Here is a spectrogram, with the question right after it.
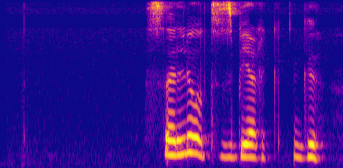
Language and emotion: Russian, positive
